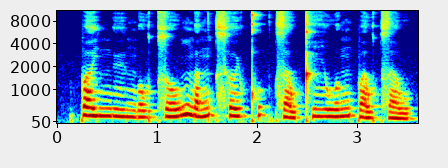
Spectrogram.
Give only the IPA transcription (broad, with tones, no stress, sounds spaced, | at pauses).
p ɐ˧ j ŋ yː˨˩ ŋ o˨˩ w t͡s o˨˥ w ŋ ɐ˨˥ ŋ t͡sʰ ɵ˧ ɥ kʷʰ ɪ˥ k̚ t͡s ɐ˨˩ w kʰ iː˧ w ʊ˥ ŋ p ɐ˨ w t͡s ɐ˨˩ w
